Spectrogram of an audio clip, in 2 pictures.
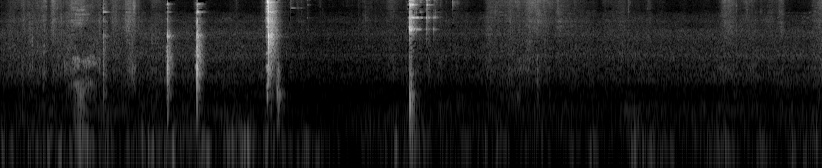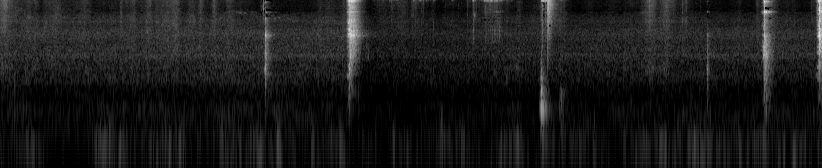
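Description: A copper bopper striking heat-treated Mississippi gravel chert in hard-hammer percussion flaking. Sharp clicking strikes come a few in the first four seconds, then stop for several seconds, then come again about three times near the end.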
